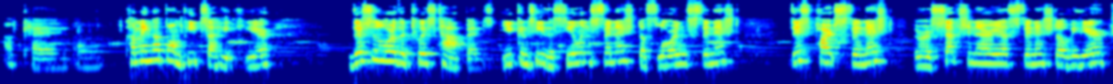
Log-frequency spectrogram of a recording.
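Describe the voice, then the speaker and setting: A man's voice: high-pitched, moderate pace, sharp tone, soft background music, poor audio. A male gaming host giving a casual, rambling tour of a Minecraft build, full of fillers and restarts.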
